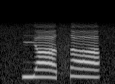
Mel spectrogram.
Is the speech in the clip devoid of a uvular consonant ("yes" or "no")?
yes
